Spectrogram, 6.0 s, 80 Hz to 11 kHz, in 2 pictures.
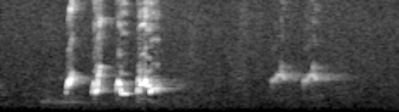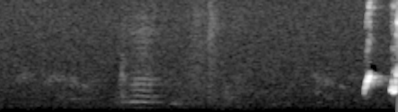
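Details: Red-whiskered bulbul kept as a trapping decoy, 15 November 2017, gives short bursts of sharp chirpy whistled notes, a soft two-note phrase in the middle, and another chirp at the end, with silence between.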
